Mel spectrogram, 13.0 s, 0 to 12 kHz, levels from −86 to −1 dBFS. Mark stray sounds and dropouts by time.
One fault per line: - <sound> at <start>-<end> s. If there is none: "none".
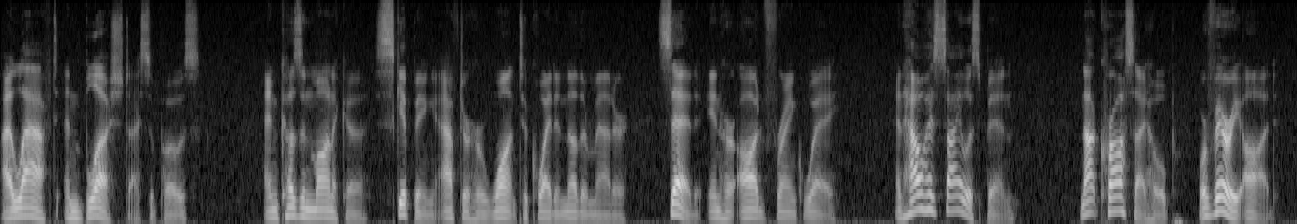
none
